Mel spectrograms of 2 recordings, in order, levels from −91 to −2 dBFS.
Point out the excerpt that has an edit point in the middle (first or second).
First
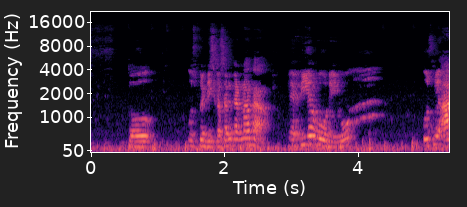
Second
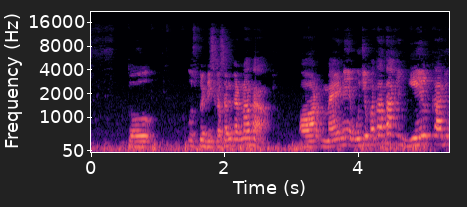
first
